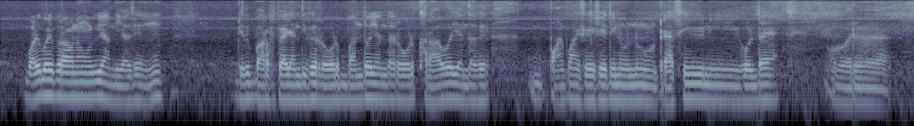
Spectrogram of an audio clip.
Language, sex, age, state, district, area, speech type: Dogri, male, 30-45, Jammu and Kashmir, Udhampur, rural, spontaneous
